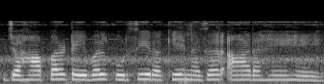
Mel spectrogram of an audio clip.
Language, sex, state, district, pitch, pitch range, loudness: Hindi, male, Rajasthan, Jaipur, 220 Hz, 210-230 Hz, -15 LUFS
